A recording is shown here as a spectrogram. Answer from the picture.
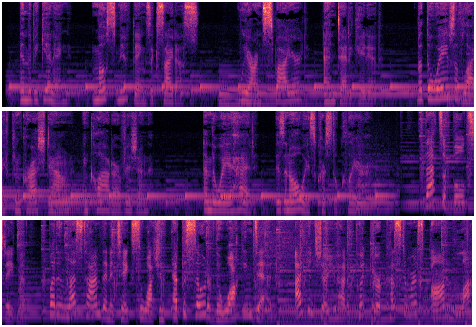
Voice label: Narration, Women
